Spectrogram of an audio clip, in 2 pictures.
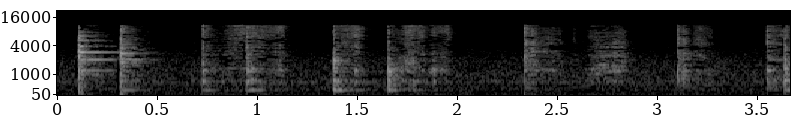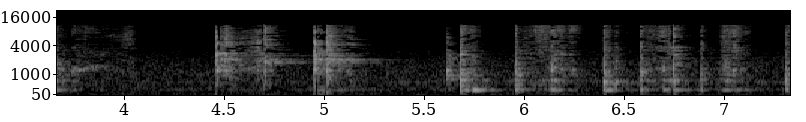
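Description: Metal spoon scraping and clinking against a glass bowl as a wet vegetable salad is spooned out onto a plate: a string of short, irregular scrapes and taps, two or three a second.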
